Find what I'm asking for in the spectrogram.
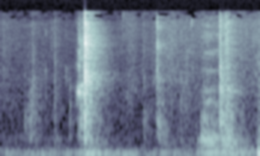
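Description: A door is locked and tested: the latch clacks and rattles with a couple of sharp metallic clicks and a handle jiggle, ending in a low thump, with no one speaking.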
